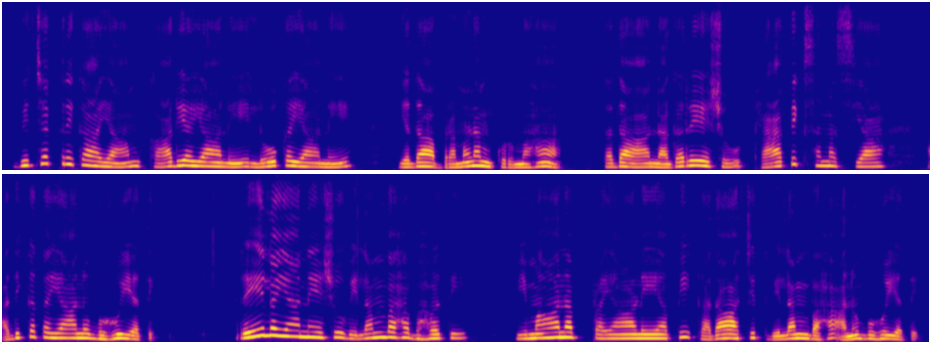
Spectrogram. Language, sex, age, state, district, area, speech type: Sanskrit, female, 45-60, Karnataka, Bangalore Urban, urban, spontaneous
